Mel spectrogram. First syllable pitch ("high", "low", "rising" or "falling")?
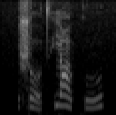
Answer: low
